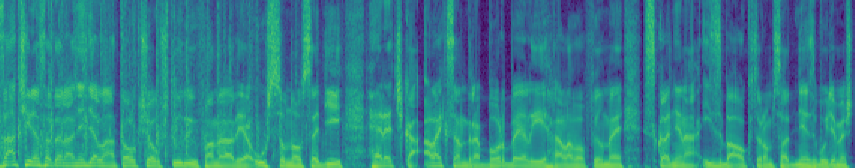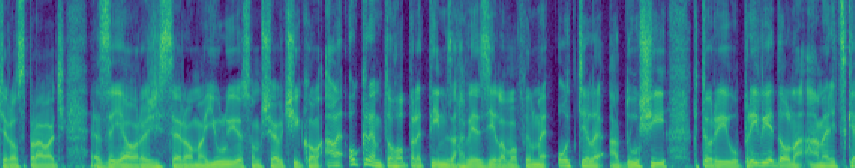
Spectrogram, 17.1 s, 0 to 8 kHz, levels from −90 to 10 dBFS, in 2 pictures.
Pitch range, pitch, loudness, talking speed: 100-125 Hz, 115 Hz, -12 LUFS, 170 wpm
